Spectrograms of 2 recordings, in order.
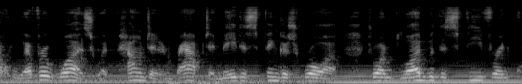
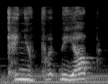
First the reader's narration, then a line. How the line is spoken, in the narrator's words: Lottie had cried from 600 miles away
